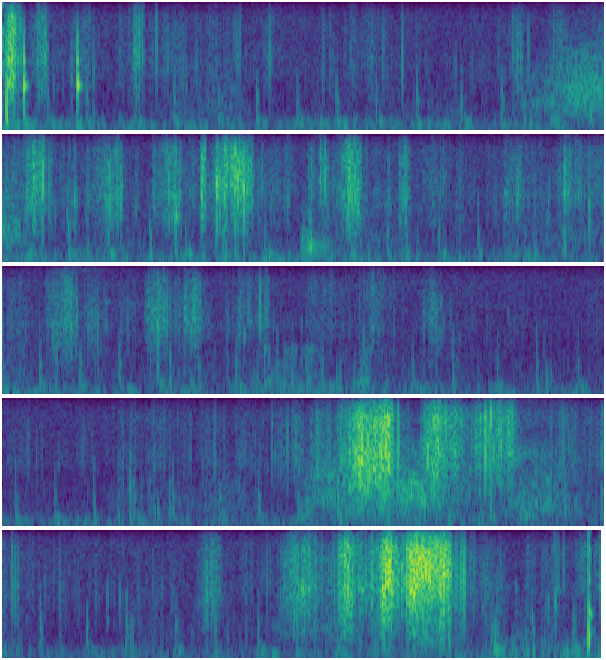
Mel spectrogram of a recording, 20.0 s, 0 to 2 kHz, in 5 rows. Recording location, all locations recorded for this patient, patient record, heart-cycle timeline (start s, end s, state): mitral valve (MV)
aortic valve (AV)+mitral valve (MV)
#Age: Child
#Sex: Male
#Height: 89.0 cm
#Weight: 12.7 kg
#Pregnancy status: False
#Murmur: Absent
#Murmur locations: nan
#Most audible location: nan
#Systolic murmur timing: nan
#Systolic murmur shape: nan
#Systolic murmur grading: nan
#Systolic murmur pitch: nan
#Systolic murmur quality: nan
#Diastolic murmur timing: nan
#Diastolic murmur shape: nan
#Diastolic murmur grading: nan
#Diastolic murmur pitch: nan
#Diastolic murmur quality: nan
#Outcome: Normal
#Campaign: 2014 screening campaign
0.00	11.18	unannotated
11.18	11.30	diastole
11.30	11.40	S1
11.40	11.58	systole
11.58	11.70	S2
11.70	11.88	diastole
11.88	11.94	S1
11.94	12.12	systole
12.12	12.20	S2
12.20	12.40	diastole
12.40	12.48	S1
12.48	12.62	systole
12.62	12.70	S2
12.70	12.88	diastole
12.88	13.00	S1
13.00	13.14	systole
13.14	13.24	S2
13.24	13.50	diastole
13.50	13.56	S1
13.56	13.72	systole
13.72	13.80	S2
13.80	14.04	diastole
14.04	14.14	S1
14.14	14.24	systole
14.24	20.05	unannotated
